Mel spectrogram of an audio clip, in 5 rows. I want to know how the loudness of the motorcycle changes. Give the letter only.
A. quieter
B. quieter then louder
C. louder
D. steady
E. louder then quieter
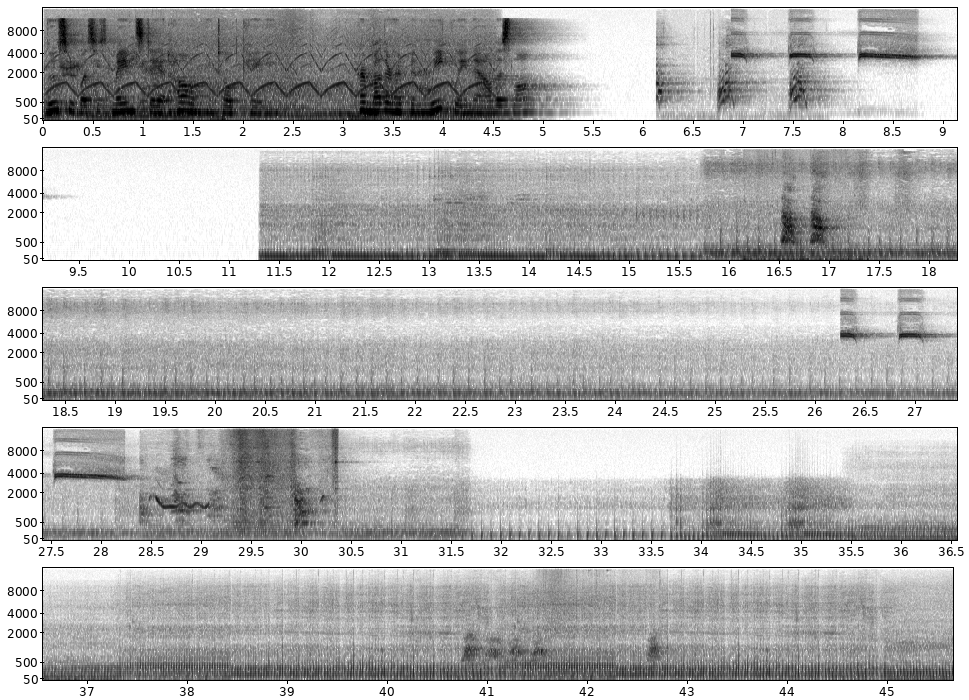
B.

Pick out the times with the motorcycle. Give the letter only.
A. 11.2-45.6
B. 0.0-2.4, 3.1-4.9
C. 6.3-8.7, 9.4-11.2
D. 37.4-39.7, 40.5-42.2
A.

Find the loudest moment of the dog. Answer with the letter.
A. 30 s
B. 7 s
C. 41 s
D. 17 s
D.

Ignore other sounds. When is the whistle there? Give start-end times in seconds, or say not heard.
6.8-8.8, 26.2-28.2.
